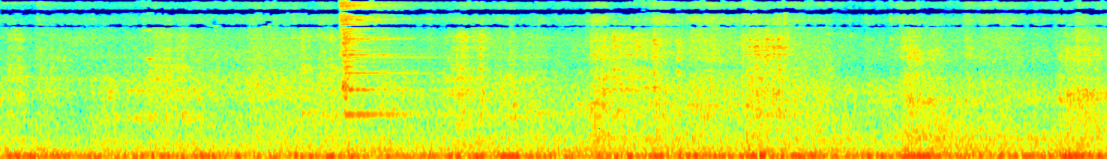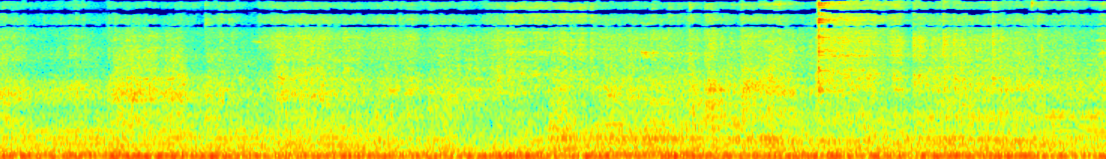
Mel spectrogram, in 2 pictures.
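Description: Union Pacific train's cars rolling past: a steady low rumble of steel wheels on rail, with a sharp metallic knock and brief ring about two seconds in and again near the end.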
